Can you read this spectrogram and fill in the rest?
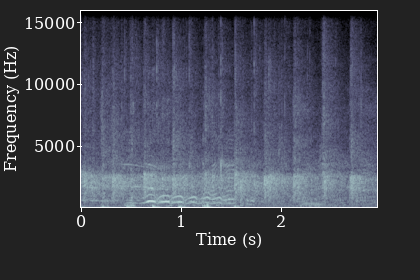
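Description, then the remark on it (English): A crowd claps steadily throughout, a dense patter of many hands, while a voice briefly rises over the applause in the first half. “You can clap for that, right?”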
